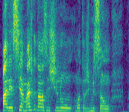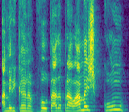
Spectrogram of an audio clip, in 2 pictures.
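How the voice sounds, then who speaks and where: A man's voice: sits high, a little fast, fairly bright tone. A man speaking enthusiastically in casual slang during a podcast chat.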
